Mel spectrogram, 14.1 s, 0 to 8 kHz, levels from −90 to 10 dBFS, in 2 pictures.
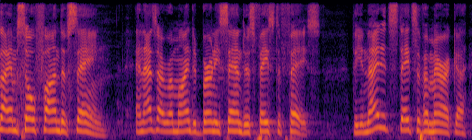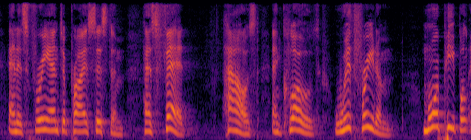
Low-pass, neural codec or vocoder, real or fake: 7.2 kHz; none; real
